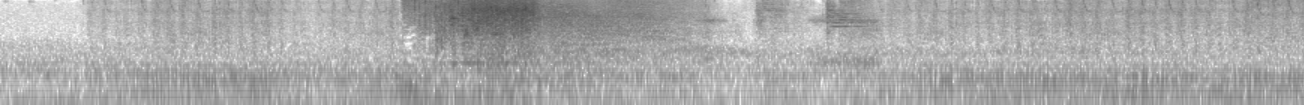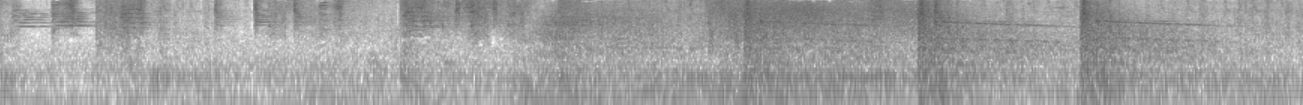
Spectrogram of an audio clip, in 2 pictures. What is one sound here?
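Magic spells burst and blows strike in a video game battle.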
